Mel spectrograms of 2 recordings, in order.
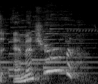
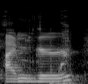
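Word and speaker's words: Imgur: It's It's pronounced Imager. Wait, really? Is that how you're supposed to say it? Imager? No way. No way. It doesn't even kind of read like that. I just say immigr. Yeah, like I've heard people say imm before. I've heard people say imm before, but I've never I've never heard imager.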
